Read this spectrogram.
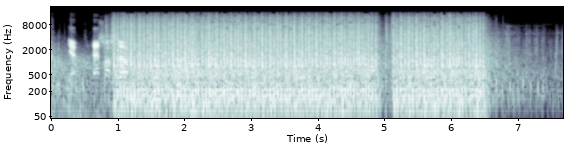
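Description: A helicopter flies overhead with a loud, rapid chopping roar.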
